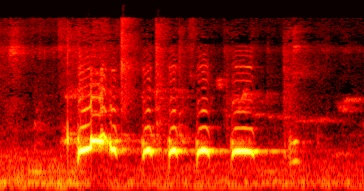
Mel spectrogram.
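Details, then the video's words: Loud local zebra dove (perkutut) song meant to draw other doves into singing: a rising first coo, four quick separate notes, and a longer closing coo, over faint low background hum. "Perkutut Bangkok gacor Suara KUNG BESAR Masteran Burung Perkutut agar Bunyi GACOR"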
